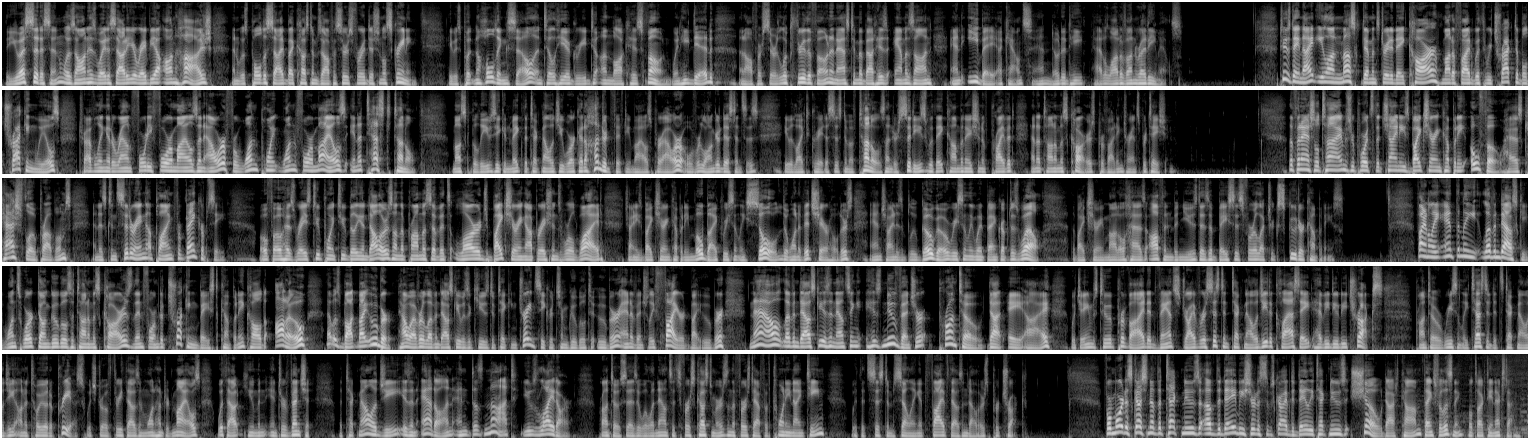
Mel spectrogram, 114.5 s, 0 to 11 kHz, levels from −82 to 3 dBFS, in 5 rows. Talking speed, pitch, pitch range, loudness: 170 wpm, 125 Hz, 110-150 Hz, -21 LUFS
